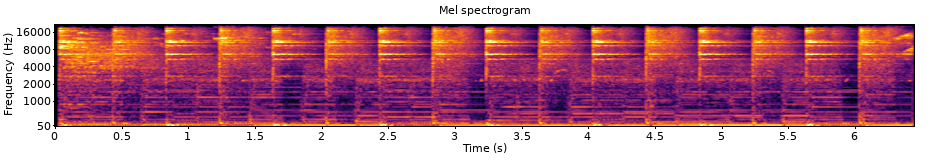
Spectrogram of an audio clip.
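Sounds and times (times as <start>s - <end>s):
Christmas advertising music loop: 0.0s - 6.4s.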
